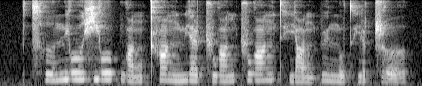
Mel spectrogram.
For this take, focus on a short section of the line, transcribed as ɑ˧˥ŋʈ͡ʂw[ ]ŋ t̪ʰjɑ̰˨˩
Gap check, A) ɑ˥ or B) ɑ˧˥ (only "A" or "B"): A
